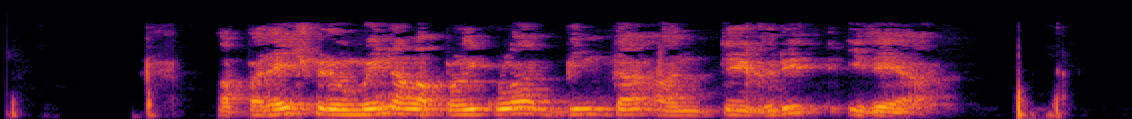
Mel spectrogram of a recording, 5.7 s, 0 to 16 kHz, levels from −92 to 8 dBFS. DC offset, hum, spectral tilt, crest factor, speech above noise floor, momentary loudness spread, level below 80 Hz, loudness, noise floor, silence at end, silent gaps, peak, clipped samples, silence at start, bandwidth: under 0.1%; none; -6 dB/octave; 16 dB; 61 dB; 18 LU; -54 dBFS; -17 LUFS; -77 dBFS; 0.35 s; none; 0 dBFS; under 0.1%; 0.75 s; 7.8 kHz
